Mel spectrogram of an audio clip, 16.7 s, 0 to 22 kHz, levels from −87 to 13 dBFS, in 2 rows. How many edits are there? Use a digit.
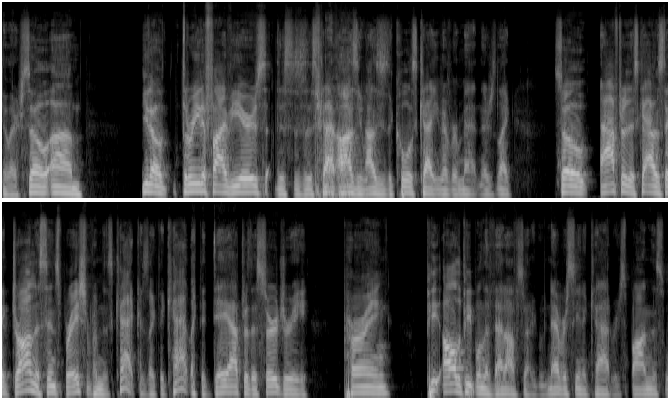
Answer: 2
